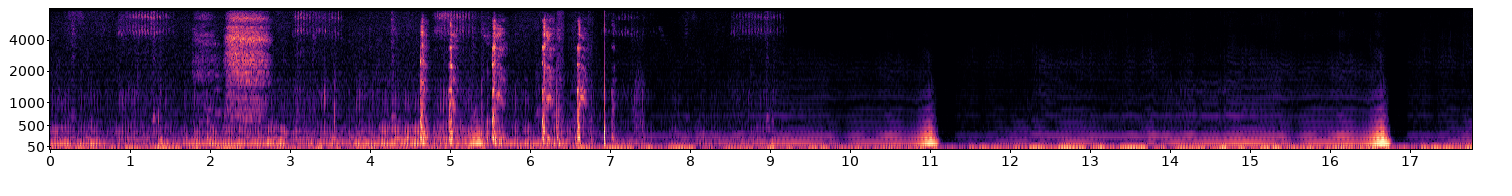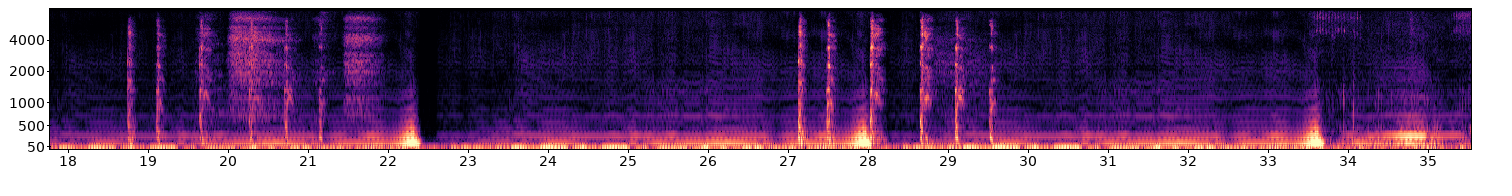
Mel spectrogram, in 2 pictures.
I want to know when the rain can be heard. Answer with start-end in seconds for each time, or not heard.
not heard.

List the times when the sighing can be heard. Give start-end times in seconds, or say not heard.
1.8-2.8, 19.6-22.0, 28.4-29.5.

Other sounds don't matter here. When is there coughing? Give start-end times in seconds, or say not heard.
4.6-7.1, 18.7-21.2, 27.1-29.6.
